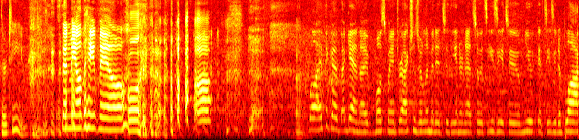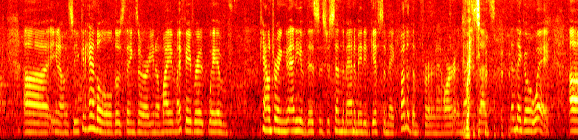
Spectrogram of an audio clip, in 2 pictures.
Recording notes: Live at Fan Expo. In this live episode at the Vancouver Fan Expo.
